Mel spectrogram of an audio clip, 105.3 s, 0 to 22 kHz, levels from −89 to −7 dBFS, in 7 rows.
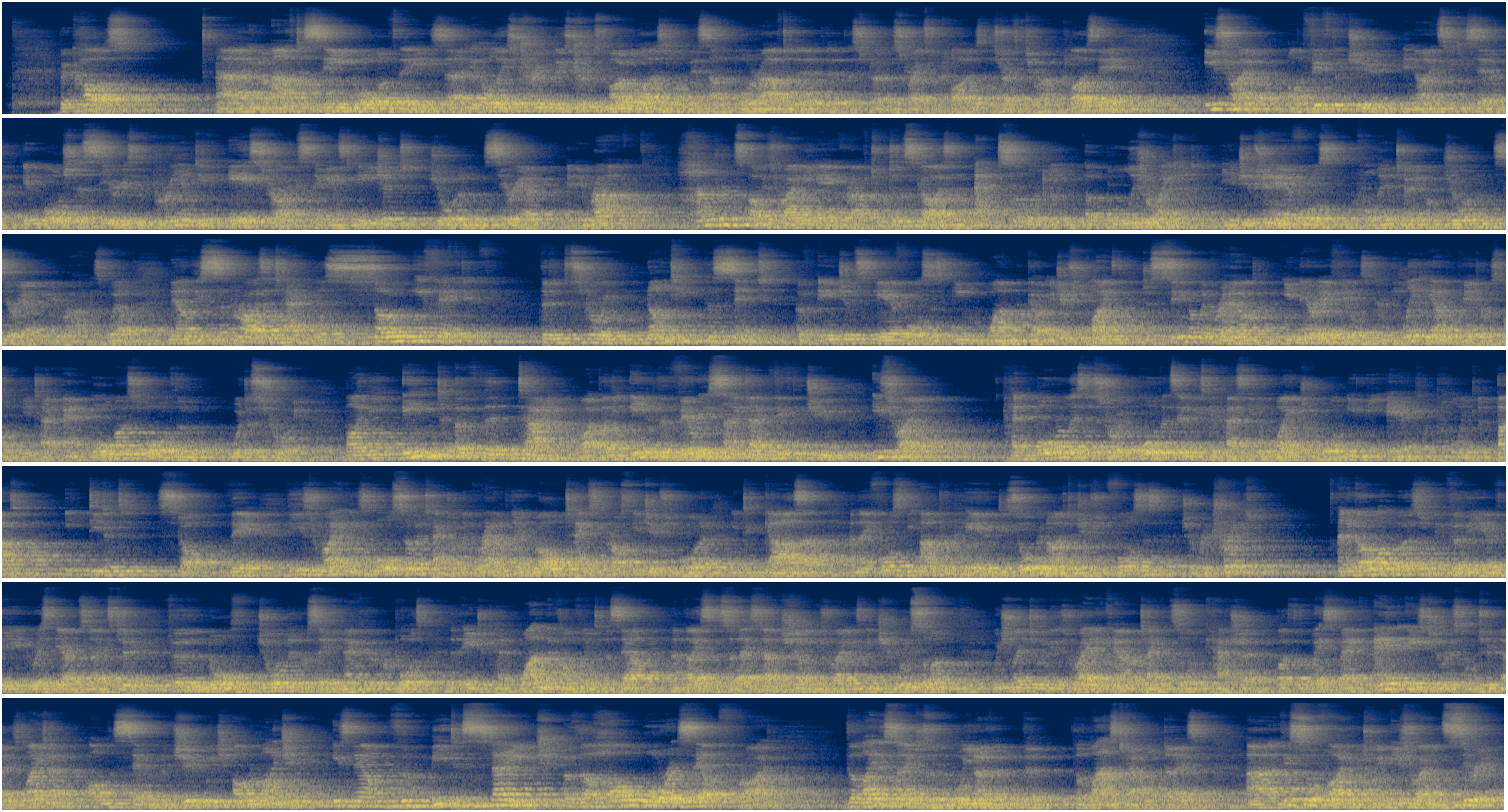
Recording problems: room echo; strong; dies away in 2.5 s
off-mic speech; far

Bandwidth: 18 kHz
